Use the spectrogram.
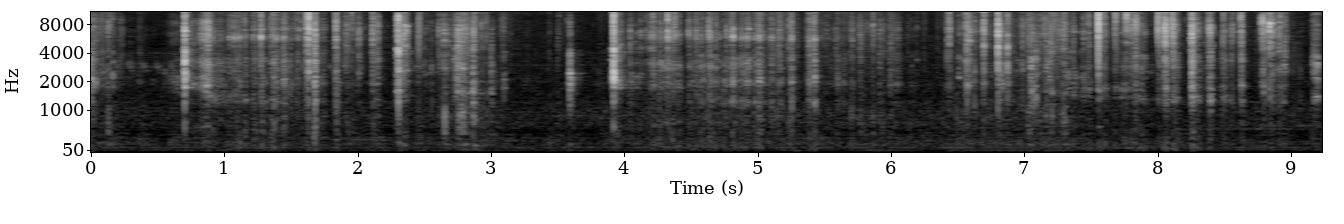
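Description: A utility blade scrapes and shaves flakes off a solid, dry oval bar of teal-and-orange soap held in the hand. Dense, crisp, bright scratching and clicking comes in bursts of quick strokes, with brief quiet pauses between them and almost no low end.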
